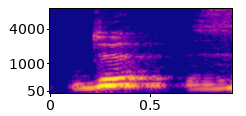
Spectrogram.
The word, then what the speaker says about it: deux: Cuidado na pronúncia de dois. Em francês, para fazer esse E, faz a boca do O e fala E. Deux enfants.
